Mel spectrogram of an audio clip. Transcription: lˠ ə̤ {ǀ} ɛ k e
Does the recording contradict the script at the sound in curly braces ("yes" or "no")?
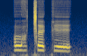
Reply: no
